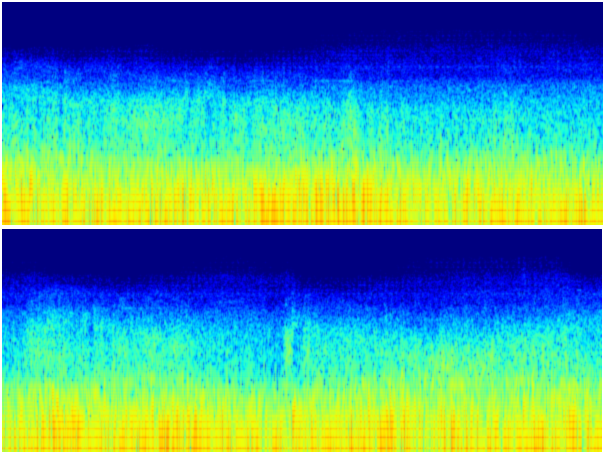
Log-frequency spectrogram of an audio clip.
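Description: Airflow of a paraglider in flight buffeting the camera's microphone: loud, steady wind noise, heaviest in the low end.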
